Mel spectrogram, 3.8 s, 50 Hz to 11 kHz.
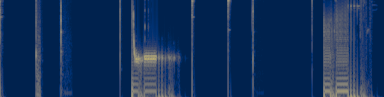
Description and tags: MinimalBeats 125bpm02 LoopCache AbstractPercussion
Abstract Percussion Loop made from field recorded found sounds
Abstract, Loop, Percussion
